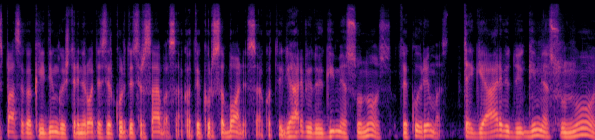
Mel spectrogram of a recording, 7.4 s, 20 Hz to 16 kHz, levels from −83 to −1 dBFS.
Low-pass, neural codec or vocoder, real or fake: 14.4 kHz; none; real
